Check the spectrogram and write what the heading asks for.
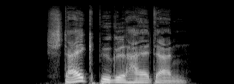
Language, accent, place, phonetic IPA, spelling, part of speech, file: German, Germany, Berlin, [ˈʃtaɪ̯kbyːɡl̩ˌhaltɐn], Steigbügelhaltern, noun, De-Steigbügelhaltern.ogg
- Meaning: dative plural of Steigbügelhalter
